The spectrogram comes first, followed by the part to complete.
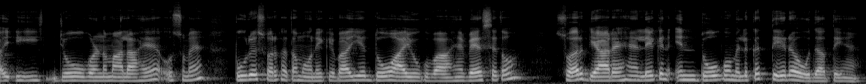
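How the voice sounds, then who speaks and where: A woman's voice: fairly low pitch, darkish tone, clean tone. A woman teaching an exam prep grammar lesson, explaining patiently step by step and checking in often.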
